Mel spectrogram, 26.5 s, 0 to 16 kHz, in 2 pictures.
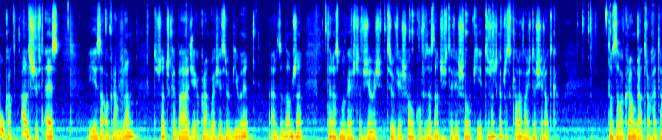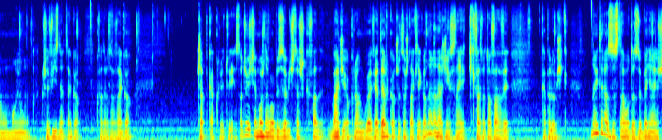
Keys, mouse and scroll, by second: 7.0 ctrl+Tab, 10.2 s, 11.8 a, 13.7 Tab.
